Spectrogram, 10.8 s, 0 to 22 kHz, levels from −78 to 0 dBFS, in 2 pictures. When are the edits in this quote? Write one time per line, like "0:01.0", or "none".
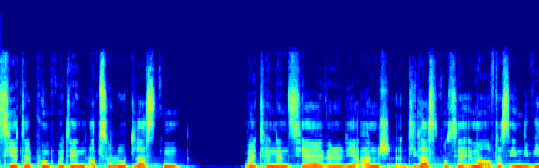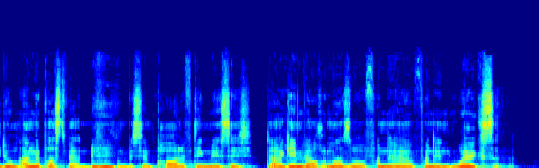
0:08.0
